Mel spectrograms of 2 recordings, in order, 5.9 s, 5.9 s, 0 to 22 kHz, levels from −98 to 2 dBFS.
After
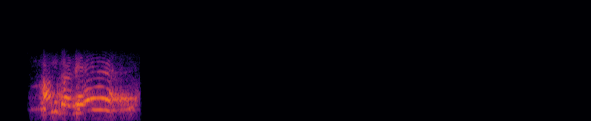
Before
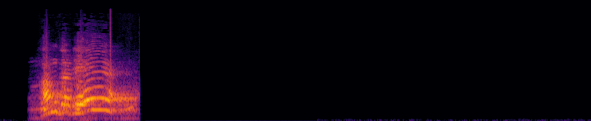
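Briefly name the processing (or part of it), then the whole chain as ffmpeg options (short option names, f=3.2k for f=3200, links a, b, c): voicemail: -af "highpass=350,lowpass=3.2k,acompressor=threshold=-21dB:ratio=8,volume=-5.5dB" -ar 8000 -c:a libopencore_amrnb -b:a 5900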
